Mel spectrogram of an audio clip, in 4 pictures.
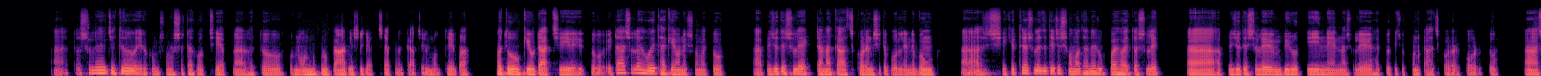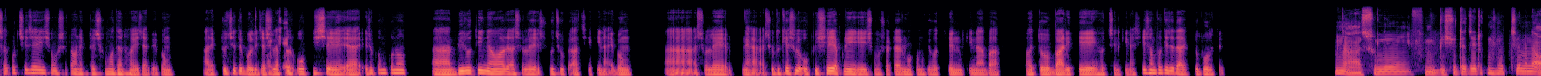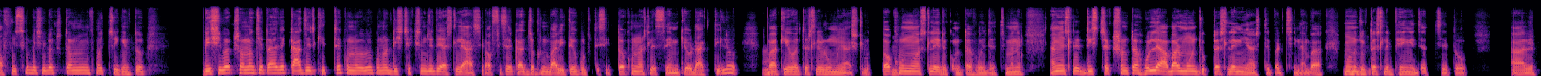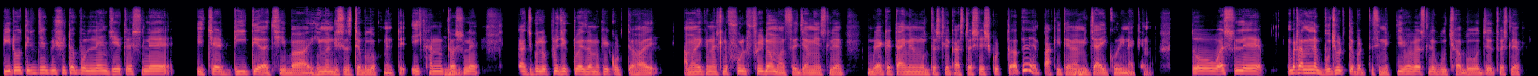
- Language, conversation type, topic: Bengali, advice, কাজের সময় বিভ্রান্তি কমিয়ে কীভাবে একটিমাত্র কাজে মনোযোগ ধরে রাখতে পারি?
- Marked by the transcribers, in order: tapping; "অফিসে" said as "অপিসে"; "অফিসে" said as "অপিসে"; other background noise; "ভাগ" said as "ভাগস"; horn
